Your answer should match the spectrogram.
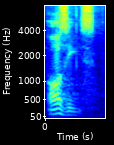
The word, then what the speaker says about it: Aussies: No, well, even though it's written with an S, we pronounce it with a Z, and we pronounce it Aussies. So Aussies.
